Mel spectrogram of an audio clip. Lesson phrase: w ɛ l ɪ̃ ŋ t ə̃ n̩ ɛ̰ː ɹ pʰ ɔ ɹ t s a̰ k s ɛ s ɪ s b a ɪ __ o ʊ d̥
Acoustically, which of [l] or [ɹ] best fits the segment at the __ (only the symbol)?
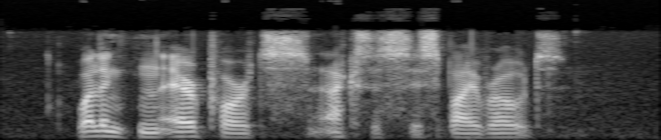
ɹ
